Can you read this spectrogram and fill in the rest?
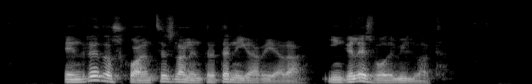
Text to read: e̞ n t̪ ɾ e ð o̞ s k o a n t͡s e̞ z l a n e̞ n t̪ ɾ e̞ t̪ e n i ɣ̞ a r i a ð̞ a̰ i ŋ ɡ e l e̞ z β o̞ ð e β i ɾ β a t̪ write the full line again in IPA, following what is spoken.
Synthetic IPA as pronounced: e̞ n d̪ ɾ e ð o̞ s k o a n t͡s e̞ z l a n e̞ n t̪ ɾ e̞ t̪ e n i ɣ̞ a r i a ð̞ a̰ i ŋ ɡ e l e̞ z β o̞ ð e β i l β a t̪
